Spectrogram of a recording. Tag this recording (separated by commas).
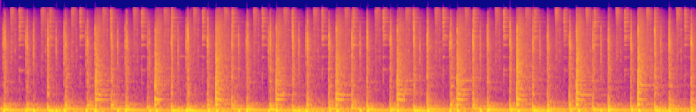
Musical instrument, Cymbal, Percussion, Drum, Drum kit, Snare drum, Music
